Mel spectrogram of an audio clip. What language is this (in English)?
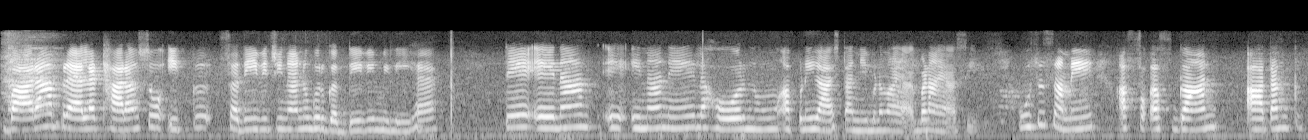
Punjabi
